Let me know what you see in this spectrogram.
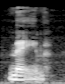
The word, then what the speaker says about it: Mame: The correct pronunciation of Jerry Herman's musical, originally starring Angela Lansbury in the titular role, is MAME.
